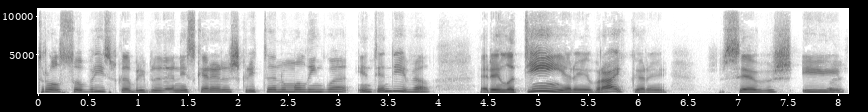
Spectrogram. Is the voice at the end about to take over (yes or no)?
no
